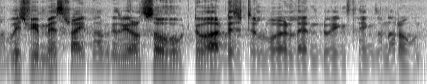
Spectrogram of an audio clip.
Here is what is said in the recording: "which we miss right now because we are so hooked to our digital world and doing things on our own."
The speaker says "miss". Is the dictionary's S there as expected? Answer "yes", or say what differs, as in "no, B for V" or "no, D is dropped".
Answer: yes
